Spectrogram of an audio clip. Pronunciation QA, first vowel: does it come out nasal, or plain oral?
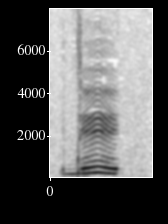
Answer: oral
